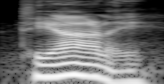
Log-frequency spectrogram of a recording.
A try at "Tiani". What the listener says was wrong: No, Tiari's ain't got an R. This is an N-I. Tiani. This is Tiani rather than Tiare.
